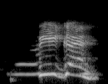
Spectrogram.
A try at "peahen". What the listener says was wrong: Peahen, not gen. Peahen. Peahen.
